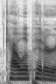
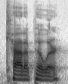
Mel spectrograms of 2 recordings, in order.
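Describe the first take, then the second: First: The middle sounds are swapped: calipitter. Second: The sounds are in normal order: caterpillar. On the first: A small child says it this way. The speaker calls it wrong. "Calipitter instead of caterpillar" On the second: This is the usual form. The speaker calls it right. "instead of caterpillar"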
